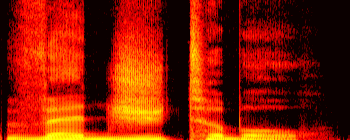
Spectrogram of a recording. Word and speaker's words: vegetable: vegetable and please please 2025 let's stop saying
